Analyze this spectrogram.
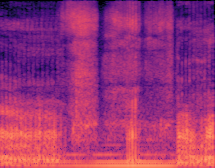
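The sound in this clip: A voice imitates a dog's growl: a low, rough, sustained rumble lasting about two seconds. It dips briefly near the middle, then continues at a fairly steady loudness with no other sounds.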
